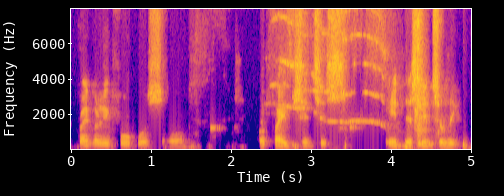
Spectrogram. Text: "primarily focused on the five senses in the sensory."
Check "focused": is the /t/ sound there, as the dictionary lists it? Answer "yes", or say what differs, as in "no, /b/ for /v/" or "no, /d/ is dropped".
no, /t/ is dropped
